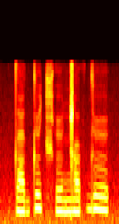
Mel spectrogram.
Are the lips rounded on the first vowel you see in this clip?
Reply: no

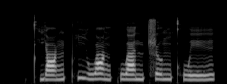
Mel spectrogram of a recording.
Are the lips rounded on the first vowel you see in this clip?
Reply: no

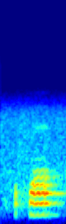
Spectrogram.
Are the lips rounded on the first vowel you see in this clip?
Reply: yes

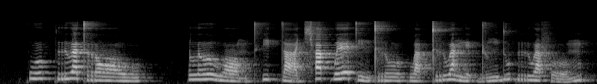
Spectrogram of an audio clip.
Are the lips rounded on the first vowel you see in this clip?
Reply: yes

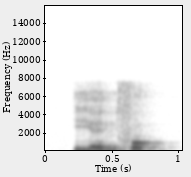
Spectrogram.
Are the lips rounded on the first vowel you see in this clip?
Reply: no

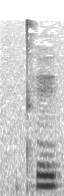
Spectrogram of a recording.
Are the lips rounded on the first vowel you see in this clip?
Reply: no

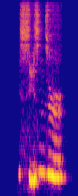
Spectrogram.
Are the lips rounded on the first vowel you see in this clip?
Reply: no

